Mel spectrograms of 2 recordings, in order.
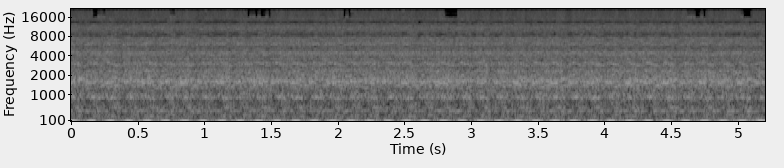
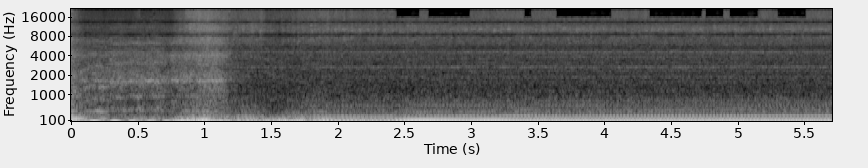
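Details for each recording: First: Mazda RX-7 Turbo II rotary after three months' winter storage, cranking on the starter with the fuel off, mic outside the window: steady, even cranking with no catches or knocks; oil pressure about 30 psi and rising. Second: Mazda RX-7 Turbo II rotary, cold start mid-winter after three months in storage, idling with no throttle: lumpy, uneven low idle that hunts slightly; owner suspects it runs lean and needs more low-end fuel enrichment.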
